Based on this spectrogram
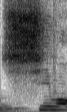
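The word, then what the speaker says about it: Singer: 그리고 한 번에 확실히 해 두자면 이건 심어 오일이에요. 맞아요. 영어로 가수처럼 싱어라고 발음하지가 아니에요.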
